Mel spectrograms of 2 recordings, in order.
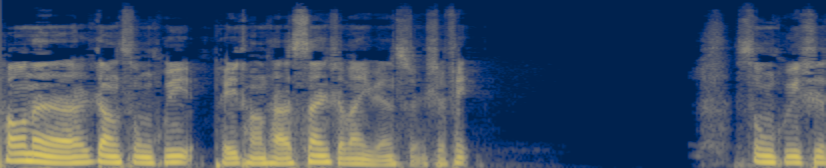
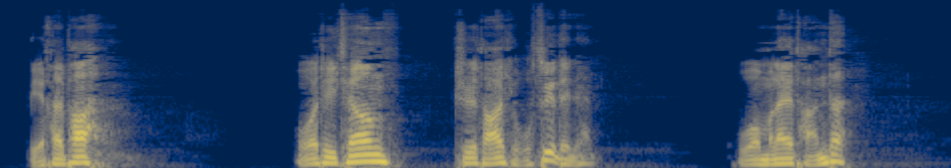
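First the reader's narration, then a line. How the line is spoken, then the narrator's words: Flat, expressionless. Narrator (Chinese): 王涛面无表情的说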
